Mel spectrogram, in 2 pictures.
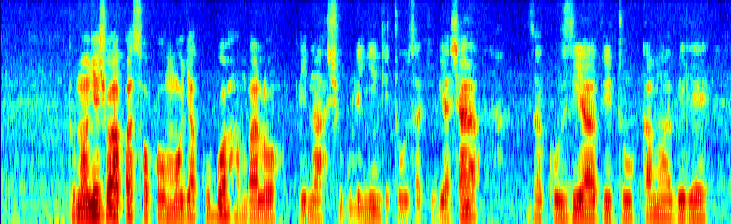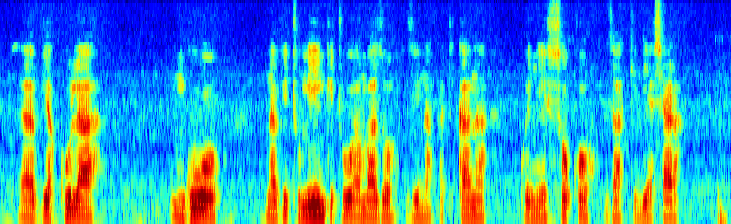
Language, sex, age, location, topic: Swahili, male, 25-35, Nairobi, finance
